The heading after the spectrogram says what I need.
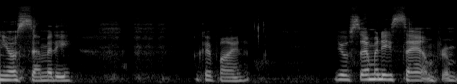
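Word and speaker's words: Yosemite: I've never heard it pronounced Yosmite before. So yuseite is probably the pronounce it. Now we have to look it up. What does Google say? How do you pronounce? I don't want to say yo my ah They're saying yuseite.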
